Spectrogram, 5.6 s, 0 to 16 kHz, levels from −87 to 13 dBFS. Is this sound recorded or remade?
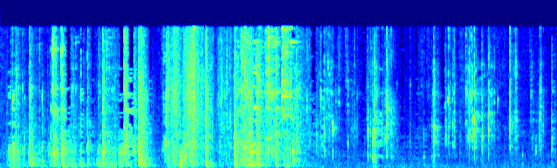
recorded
